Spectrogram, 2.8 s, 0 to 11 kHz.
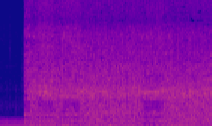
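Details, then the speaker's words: Consul 7.5 kg washing machine on spin cycle: harsh, steady scraping hiss starts abruptly and holds without letup, so loud it was unplugged; something rubbing inside, cause not yet found. "o jeito foi tirada da tomada porque ninguém aguenta esse barulho aqui dentro de casa é muito forte muito barulho né"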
